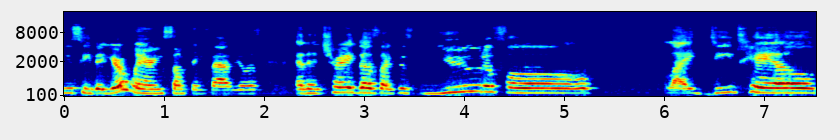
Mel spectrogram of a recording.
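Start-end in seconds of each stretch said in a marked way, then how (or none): none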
